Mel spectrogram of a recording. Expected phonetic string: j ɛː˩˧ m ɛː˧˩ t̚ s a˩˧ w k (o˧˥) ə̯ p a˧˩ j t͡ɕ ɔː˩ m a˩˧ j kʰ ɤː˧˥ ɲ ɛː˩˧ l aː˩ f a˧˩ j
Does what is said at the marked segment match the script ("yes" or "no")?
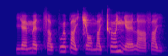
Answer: no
